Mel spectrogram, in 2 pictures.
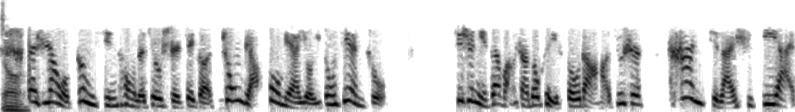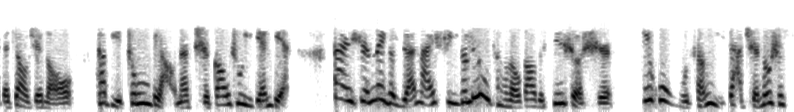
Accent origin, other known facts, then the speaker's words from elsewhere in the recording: Beijing, China; 我们北京人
